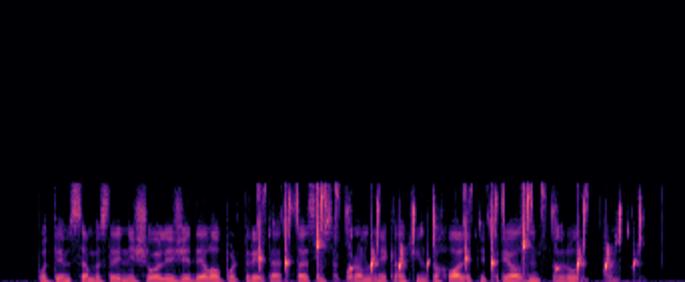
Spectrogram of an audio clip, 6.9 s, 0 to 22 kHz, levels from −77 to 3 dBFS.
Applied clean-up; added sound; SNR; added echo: neural diffusion model UNIVERSE++.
